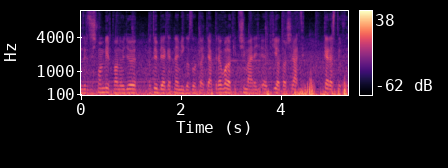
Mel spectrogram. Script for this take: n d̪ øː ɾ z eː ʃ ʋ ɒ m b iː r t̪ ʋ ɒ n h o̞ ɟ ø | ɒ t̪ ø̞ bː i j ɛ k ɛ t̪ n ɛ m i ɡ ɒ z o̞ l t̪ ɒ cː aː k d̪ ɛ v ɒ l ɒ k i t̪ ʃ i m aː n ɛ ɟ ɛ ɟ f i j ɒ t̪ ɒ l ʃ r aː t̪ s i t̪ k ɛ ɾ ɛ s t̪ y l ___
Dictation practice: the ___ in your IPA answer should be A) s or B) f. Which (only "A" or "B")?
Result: B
